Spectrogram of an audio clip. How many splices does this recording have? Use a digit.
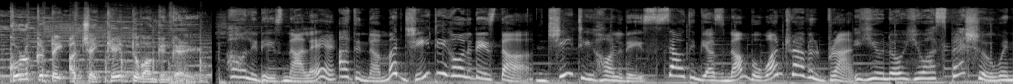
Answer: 0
